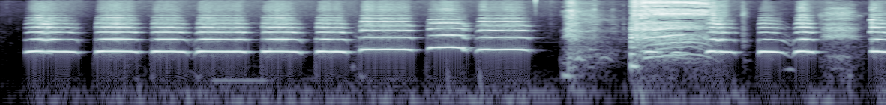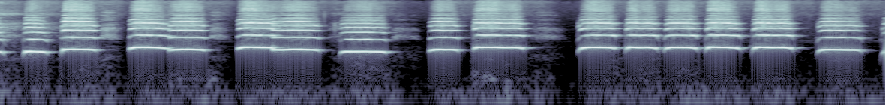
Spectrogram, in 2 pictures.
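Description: A tin whistle plays a bright, bouncy pop melody of short repeated notes in quick rhythm, loud and close, with a brief breathy burst midway before the tune resumes.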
